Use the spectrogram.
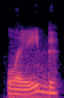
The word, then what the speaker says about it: played: So you should say, They play, and then the ed, played games yesterday.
